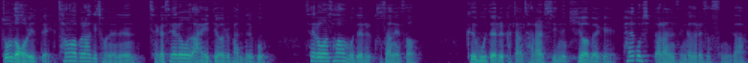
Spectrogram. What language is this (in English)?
Korean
